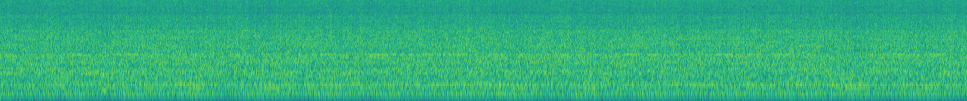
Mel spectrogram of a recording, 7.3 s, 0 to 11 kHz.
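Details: Small blue Walmart generator, about 15 years old, 110-120 V, running indoors on a lamp load, being left to run dry; steady, high-pitched buzz at constant speed without surging, hunting or misfire, running smoothly.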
